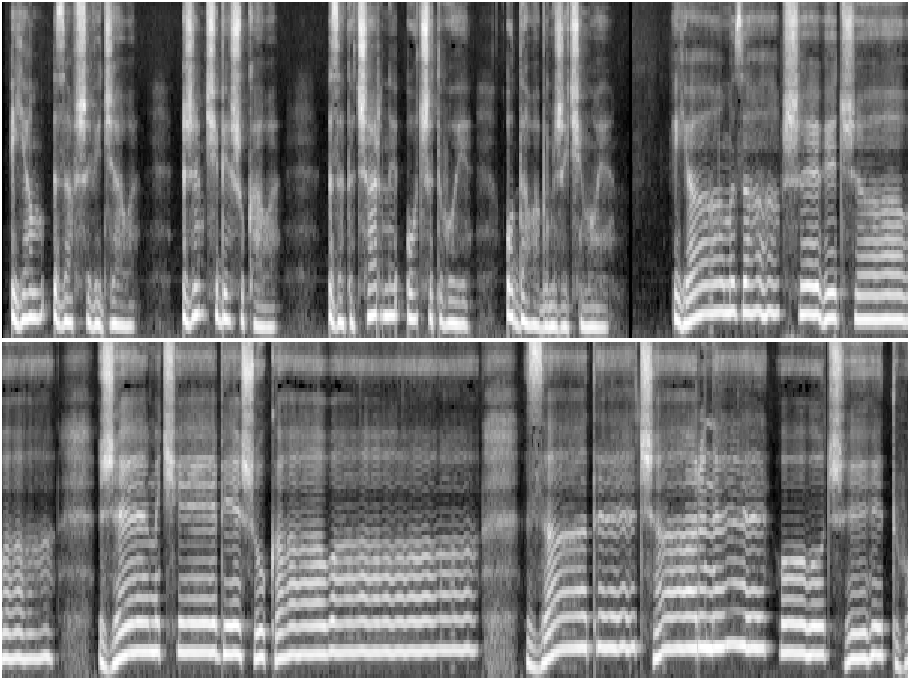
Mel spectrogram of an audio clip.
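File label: Polish language voice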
